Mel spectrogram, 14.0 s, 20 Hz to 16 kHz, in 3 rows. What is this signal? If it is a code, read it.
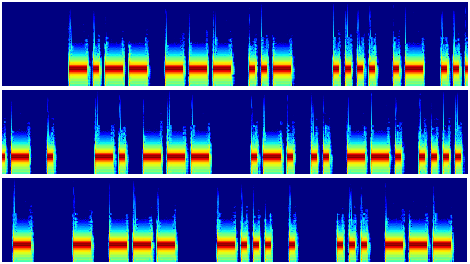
Morse code, heard as a keyed tone, about 20 wpm, 700 Hz. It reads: YOU HAVE NO RIGHT TO BE SO
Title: Sentences from Top 1100 Words 20wpm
